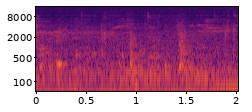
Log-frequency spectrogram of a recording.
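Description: Faint close-up eating sounds: a child chewing and working food with his fingers on a steel plate, giving three soft, short clicks and smacks.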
